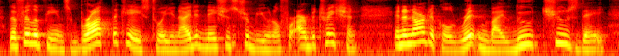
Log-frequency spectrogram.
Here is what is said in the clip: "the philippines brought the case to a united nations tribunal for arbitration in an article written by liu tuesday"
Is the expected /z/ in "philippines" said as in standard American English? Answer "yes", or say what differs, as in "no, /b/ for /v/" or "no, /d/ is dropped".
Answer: yes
